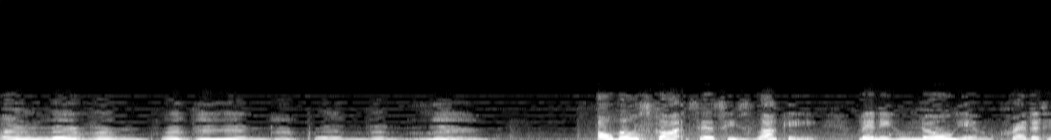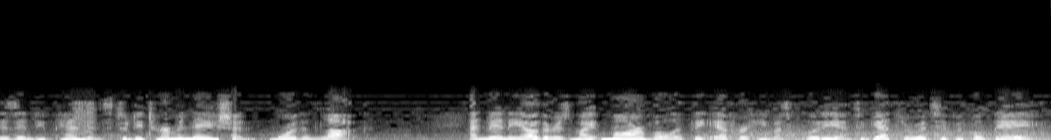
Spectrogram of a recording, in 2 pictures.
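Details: Adult man, then adult woman narrating; speech.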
